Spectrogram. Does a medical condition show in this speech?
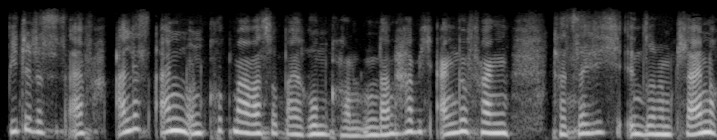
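Yes: cleft palate; congenital.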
